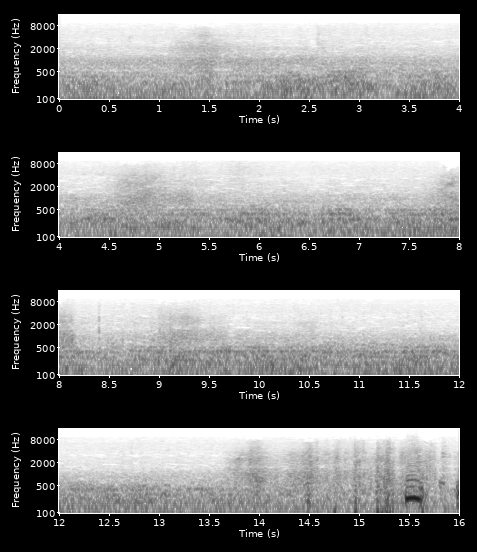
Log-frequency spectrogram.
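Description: Steady low outdoor background noise on an open boat. A low hum fades out about two and a half seconds in, and near the end come a few sharp knocks and rustles as the fishing rod is jerked up to set the hook on a bite.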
